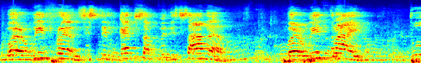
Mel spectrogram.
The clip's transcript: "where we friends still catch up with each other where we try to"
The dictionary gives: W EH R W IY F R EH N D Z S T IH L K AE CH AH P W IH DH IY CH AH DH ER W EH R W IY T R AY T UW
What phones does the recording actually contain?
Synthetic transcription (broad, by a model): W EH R W IY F R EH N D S S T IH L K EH S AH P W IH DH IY S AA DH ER W EH R W IY T R AY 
